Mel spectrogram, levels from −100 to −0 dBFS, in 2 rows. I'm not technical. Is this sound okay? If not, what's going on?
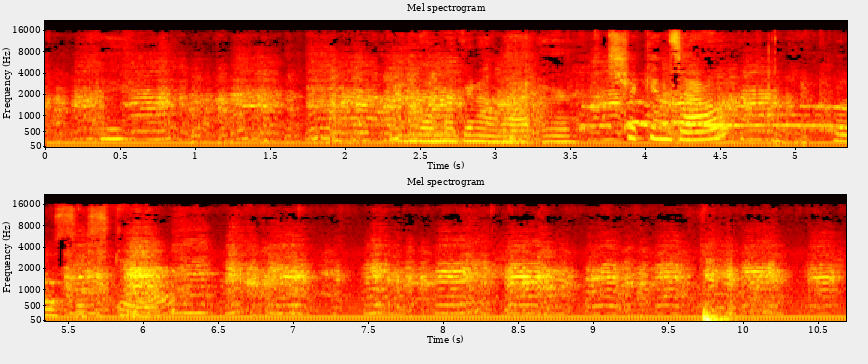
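No. Mains buzz runs through the whole recording: electrical interference from the 50 Hz power supply adds a fairly loud, steady, raspy hum under the sound.

A dropped buffer (overrun) is heard at 5.83 s as a small jump. The recording computer likely fell behind, losing a tiny slice of sound.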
